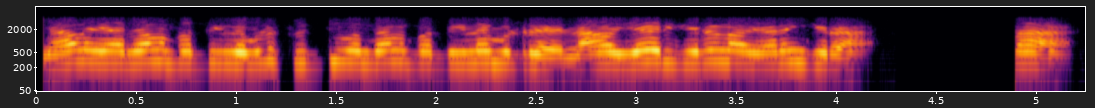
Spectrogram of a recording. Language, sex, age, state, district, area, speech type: Tamil, male, 60+, Tamil Nadu, Tiruvannamalai, rural, conversation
